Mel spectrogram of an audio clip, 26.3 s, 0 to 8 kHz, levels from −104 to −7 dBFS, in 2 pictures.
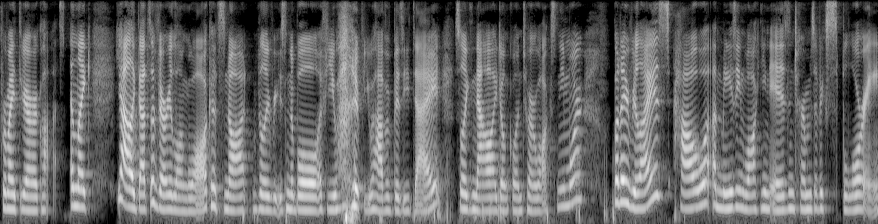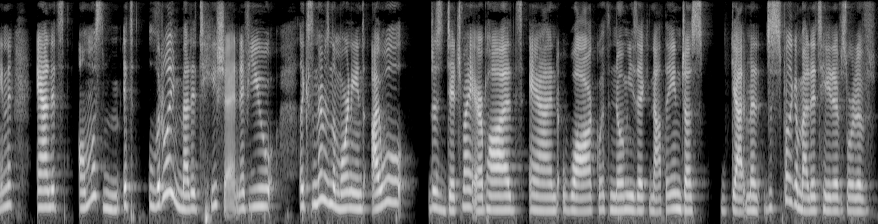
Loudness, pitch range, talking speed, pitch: -26 LUFS, 185-230 Hz, 180 wpm, 200 Hz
